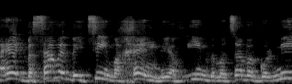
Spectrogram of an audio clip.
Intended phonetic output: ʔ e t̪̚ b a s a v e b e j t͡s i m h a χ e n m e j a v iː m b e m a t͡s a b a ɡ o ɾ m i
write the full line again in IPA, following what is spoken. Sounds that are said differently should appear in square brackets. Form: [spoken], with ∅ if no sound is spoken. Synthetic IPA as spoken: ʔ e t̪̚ b a s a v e b e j t͡s i m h a χ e n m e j a v [i] m b e m a t͡s a [v] a ɡ o [l] m i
